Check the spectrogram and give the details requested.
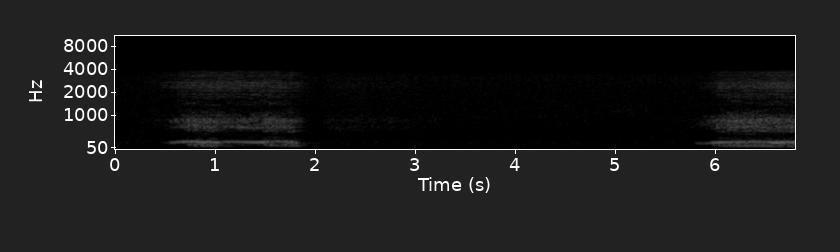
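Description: Two loud, low, rattling breaths about five seconds apart, separated by quiet: snoring.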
